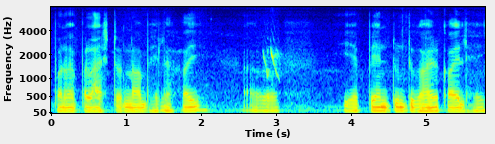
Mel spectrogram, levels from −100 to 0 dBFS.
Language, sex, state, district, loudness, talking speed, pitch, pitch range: Bajjika, male, Bihar, Vaishali, -34 LUFS, 135 wpm, 95 Hz, 90-105 Hz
